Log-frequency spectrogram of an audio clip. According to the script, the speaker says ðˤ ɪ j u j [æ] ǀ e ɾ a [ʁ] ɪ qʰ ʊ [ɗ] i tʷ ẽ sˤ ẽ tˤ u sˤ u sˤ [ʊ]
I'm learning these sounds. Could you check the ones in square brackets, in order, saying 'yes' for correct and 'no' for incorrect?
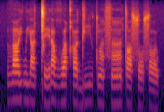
no, no, no, yes

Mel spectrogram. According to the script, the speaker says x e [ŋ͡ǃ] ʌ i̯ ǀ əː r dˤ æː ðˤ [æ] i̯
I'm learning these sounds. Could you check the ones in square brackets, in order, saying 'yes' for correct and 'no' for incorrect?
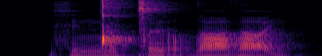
yes, yes

